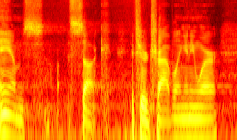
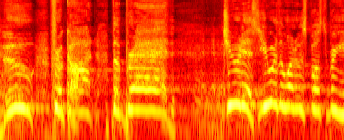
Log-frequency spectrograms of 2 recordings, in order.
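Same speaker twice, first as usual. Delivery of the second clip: high-pitched squabbling accusation, hammed-up; mock bickering. Disciples fighting over forgotten bread, mock bickering. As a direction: play an indignant disciple blaming another, voice way up. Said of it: "fighting each other".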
